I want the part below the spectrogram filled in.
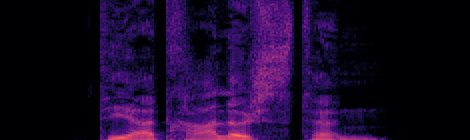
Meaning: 1. superlative degree of theatralisch 2. inflection of theatralisch: strong genitive masculine/neuter singular superlative degree
- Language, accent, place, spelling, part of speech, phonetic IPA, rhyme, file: German, Germany, Berlin, theatralischsten, adjective, [teaˈtʁaːlɪʃstn̩], -aːlɪʃstn̩, De-theatralischsten.ogg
